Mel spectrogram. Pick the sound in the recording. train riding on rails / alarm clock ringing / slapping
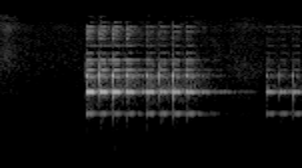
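alarm clock ringing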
